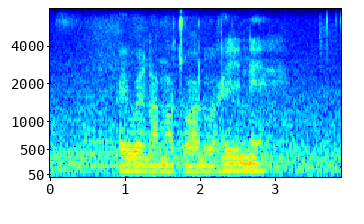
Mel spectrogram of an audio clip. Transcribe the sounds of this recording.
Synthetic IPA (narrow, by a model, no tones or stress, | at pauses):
ɣɪwɛlamat͡sʼwalɔɣɪːnɛ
